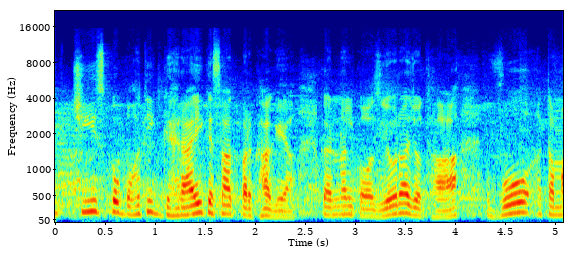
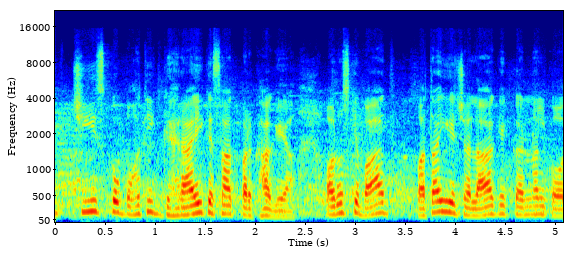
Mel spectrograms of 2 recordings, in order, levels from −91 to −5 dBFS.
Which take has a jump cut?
first; 1 cut; at 2.6 s

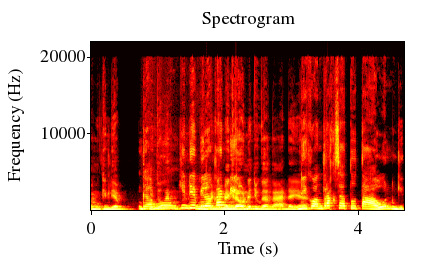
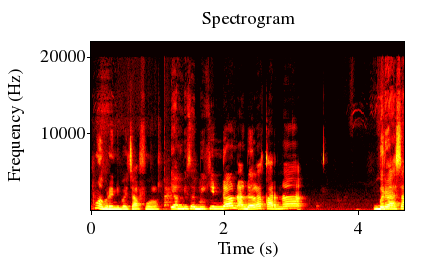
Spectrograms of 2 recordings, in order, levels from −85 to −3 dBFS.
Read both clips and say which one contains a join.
second; 1 cut; at 1.1 s

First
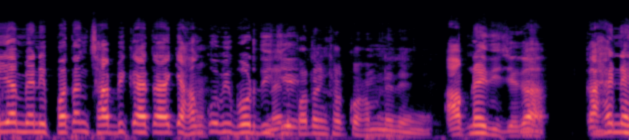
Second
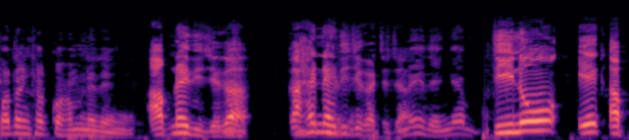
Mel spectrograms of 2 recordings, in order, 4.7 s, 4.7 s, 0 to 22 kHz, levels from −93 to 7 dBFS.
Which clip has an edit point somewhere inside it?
second; 1 cut; at 3.6 s

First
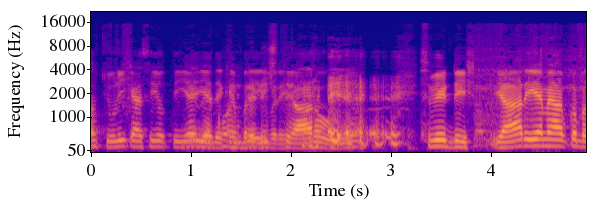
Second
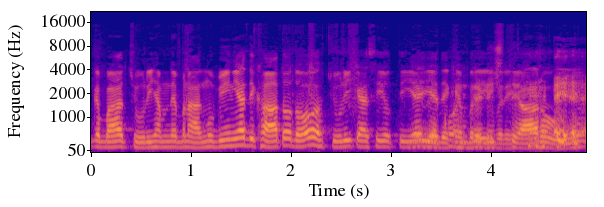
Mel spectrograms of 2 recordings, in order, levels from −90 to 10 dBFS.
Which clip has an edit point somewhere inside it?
first; 1 cut; at 3.9 s

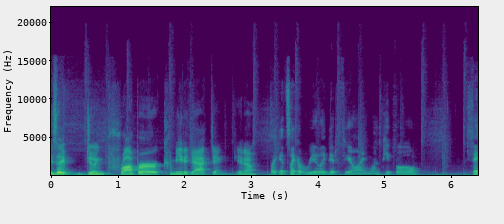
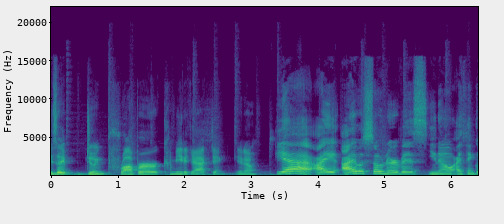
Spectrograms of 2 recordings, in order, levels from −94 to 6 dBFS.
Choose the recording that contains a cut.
first; 1 cut; at 3.2 s

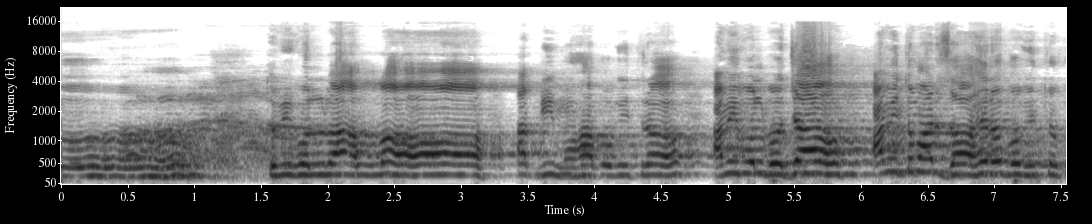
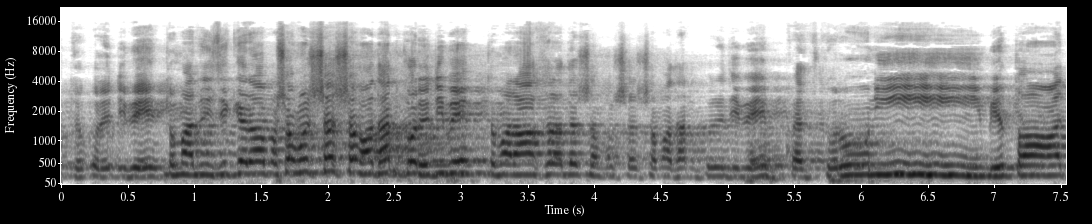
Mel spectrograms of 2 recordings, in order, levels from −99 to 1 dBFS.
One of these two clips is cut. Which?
second; 3 cuts; at 0.8 s, 3.2 s, 5.4 s

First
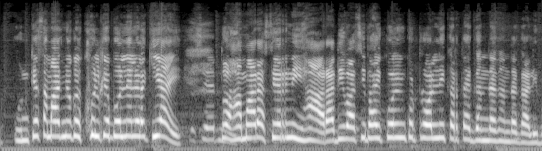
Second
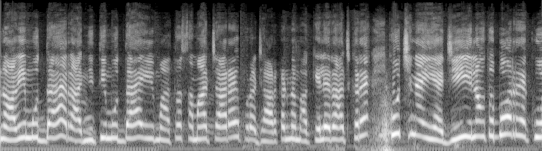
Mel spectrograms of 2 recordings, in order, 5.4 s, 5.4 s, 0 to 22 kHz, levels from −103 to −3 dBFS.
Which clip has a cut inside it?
second; 1 cut; at 3.8 s

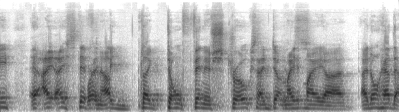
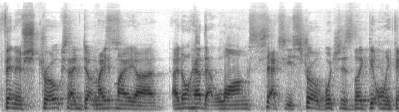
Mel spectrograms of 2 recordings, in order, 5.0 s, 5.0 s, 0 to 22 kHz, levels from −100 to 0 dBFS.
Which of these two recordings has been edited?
first; 1 cut; at 1.5 s

